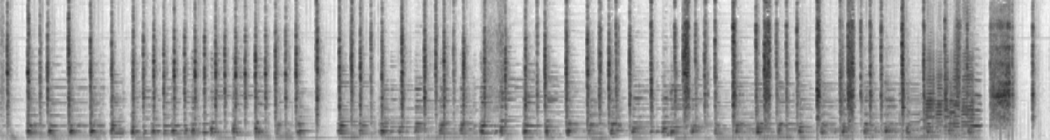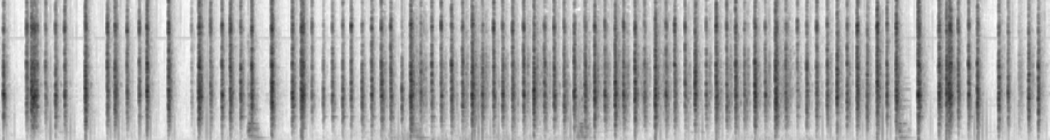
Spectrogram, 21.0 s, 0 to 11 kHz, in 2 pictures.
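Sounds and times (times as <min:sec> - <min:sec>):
washboard scraped rhythmically: 0:00.0 - 0:10.2.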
